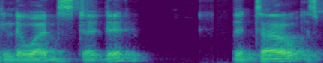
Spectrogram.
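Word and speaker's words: θῆτα: Then the theta is pronounced as Thi, just like in the word think.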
